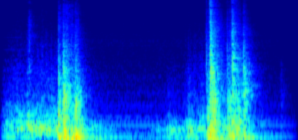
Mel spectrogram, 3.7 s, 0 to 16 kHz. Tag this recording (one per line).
Gottlieb
bar-athmosphere
bronco
Scarlett-18i20
bumper
game
arcade
Neumann-KM-184
Zoom-H2N
pinball
gameroom
Focusrite
plunger
flipper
